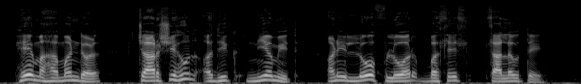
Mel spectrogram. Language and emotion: Marathi, neutral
